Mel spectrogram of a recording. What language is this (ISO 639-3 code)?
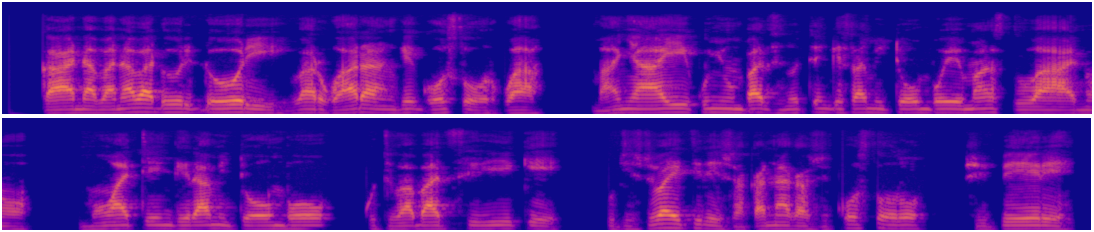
ndc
